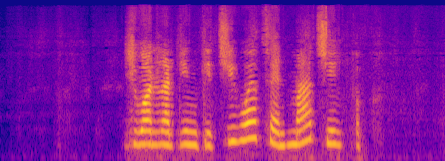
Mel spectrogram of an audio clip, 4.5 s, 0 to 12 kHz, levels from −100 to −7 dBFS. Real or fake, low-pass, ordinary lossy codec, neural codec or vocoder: fake; 10.8 kHz; AAC, 32 kbps; codec, 16 kHz in and 24 kHz out, 0.6 kbps, FocalCodec, streaming, 2048 codes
